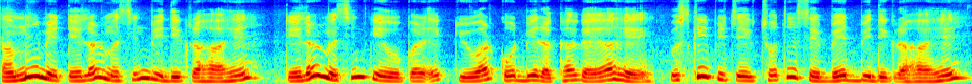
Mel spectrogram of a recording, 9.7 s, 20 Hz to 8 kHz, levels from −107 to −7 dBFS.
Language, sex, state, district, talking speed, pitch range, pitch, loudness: Hindi, male, Arunachal Pradesh, Papum Pare, 175 wpm, 140-180 Hz, 155 Hz, -16 LUFS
